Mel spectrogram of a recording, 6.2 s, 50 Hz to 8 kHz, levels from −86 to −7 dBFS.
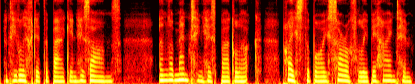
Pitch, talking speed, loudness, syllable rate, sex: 165 Hz, 185 wpm, -19 LUFS, 5.1 syllables/s, female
